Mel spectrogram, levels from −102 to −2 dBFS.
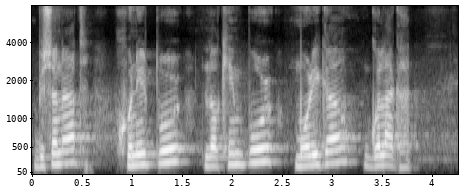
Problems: background sounds at intervals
